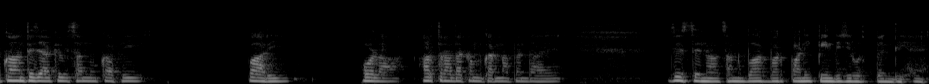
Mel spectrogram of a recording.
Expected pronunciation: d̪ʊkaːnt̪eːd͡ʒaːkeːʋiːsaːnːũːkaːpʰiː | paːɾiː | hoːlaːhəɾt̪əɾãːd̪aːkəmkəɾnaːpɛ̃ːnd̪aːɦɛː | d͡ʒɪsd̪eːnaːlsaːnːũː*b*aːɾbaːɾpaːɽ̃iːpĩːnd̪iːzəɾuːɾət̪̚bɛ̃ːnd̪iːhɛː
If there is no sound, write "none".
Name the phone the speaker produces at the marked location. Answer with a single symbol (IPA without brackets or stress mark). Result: b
